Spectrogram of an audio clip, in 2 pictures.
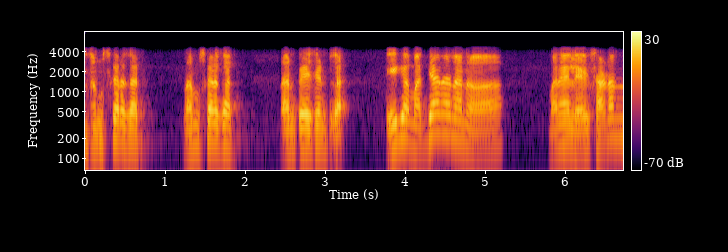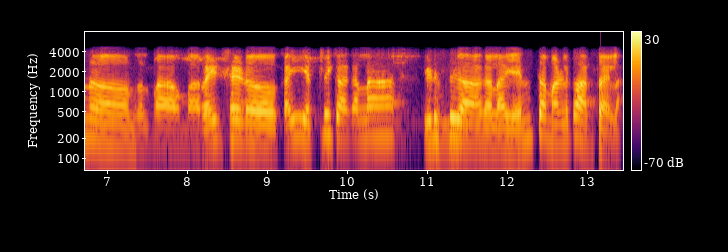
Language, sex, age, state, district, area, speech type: Kannada, male, 60+, Karnataka, Dakshina Kannada, rural, conversation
